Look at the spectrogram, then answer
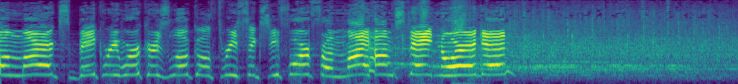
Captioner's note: applause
